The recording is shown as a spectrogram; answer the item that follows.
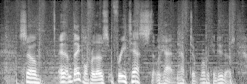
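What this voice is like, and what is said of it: Sick, congested-sounding voice. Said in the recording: “I sound sick”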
